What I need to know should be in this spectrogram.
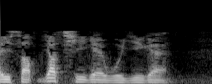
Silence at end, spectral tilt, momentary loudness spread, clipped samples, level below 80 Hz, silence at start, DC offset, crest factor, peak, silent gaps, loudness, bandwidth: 0.4 s; -12 dB/octave; 7 LU; under 0.1%; -44 dBFS; 0 s; under 0.1%; 16 dB; -4 dBFS; none; -20 LUFS; 5 kHz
